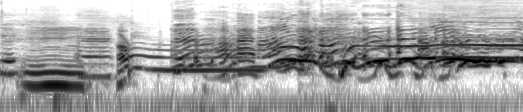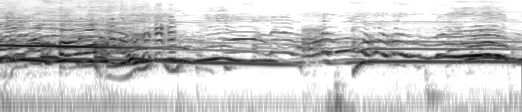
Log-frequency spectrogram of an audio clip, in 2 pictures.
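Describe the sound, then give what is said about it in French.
Human voices imitate a wolf's howl, drawn-out wavering wails rising and sliding in pitch, sustained loudly for about ten seconds with overlapping tones and no talking. “On fait, les loups qui love.”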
